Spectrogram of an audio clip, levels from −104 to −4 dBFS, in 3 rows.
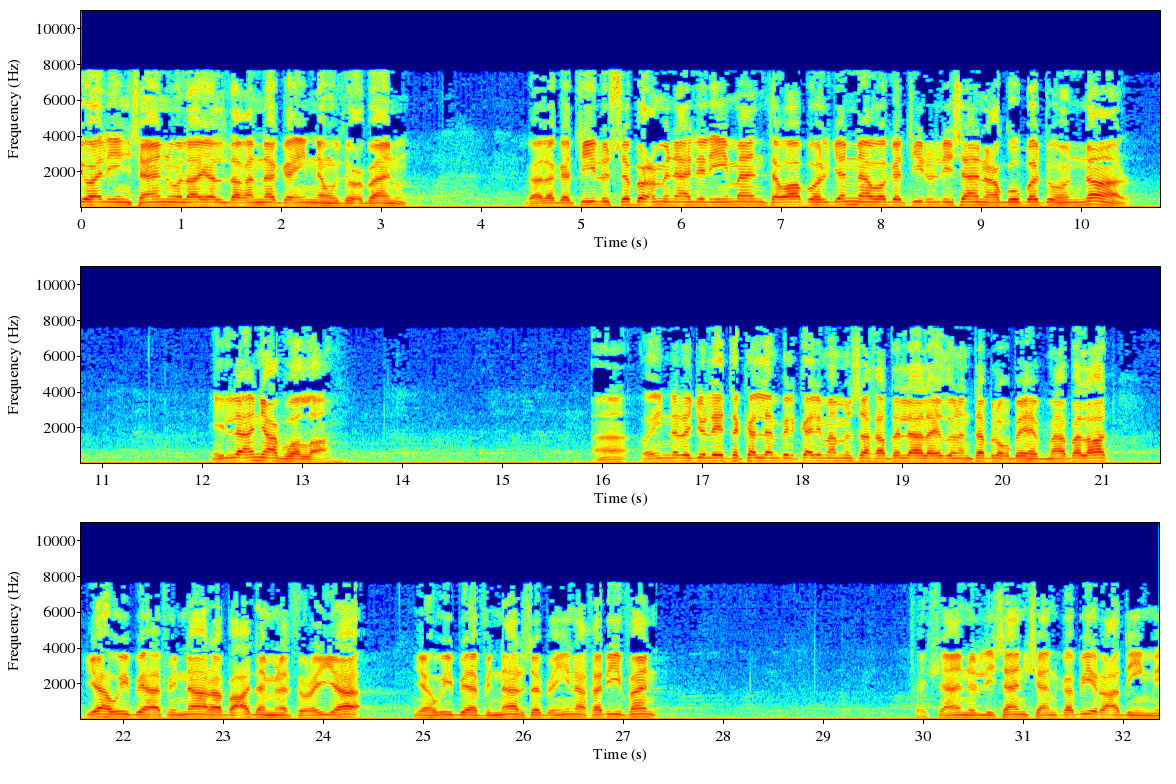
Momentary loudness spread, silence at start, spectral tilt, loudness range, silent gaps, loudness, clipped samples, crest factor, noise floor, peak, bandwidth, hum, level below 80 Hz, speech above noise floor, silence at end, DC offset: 7 LU; 0 s; -3.5 dB/octave; 7 LU; none; -17 LUFS; under 0.1%; 16 dB; -48 dBFS; -2 dBFS; 8 kHz; none; -54 dBFS; 30 dB; 0 s; 4%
